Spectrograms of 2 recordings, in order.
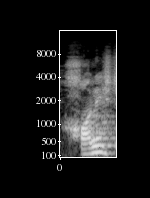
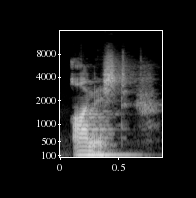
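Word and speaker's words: honest: क्योंकि ईमानदार है, ईमानदार आप उसके हिसाब से ऑनेस्ट, हॉनेस्ट नहीं पढ़ते हम, ऑनेस्ट, ऑनेस्ट प्रोनाउंसिएशन अ वाला एन, सिंपल।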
